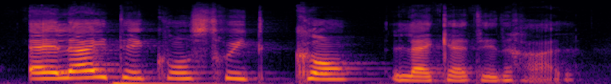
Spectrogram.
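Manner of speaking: ordinary talk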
